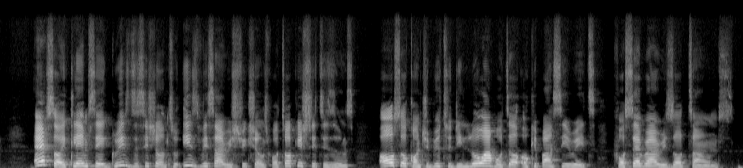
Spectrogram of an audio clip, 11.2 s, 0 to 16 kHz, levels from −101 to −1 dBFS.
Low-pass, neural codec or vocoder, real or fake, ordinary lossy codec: 14.4 kHz; none; real; none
